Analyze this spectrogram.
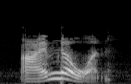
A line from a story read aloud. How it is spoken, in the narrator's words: said old Ben dryly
